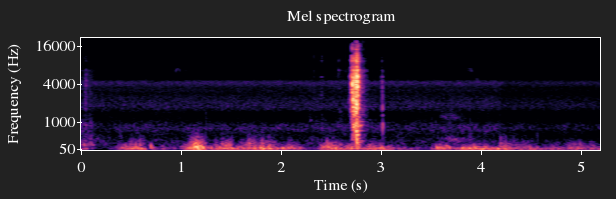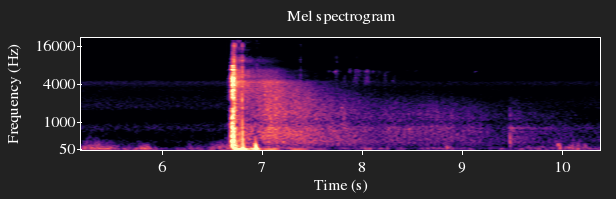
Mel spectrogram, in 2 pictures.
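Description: A rifle chambered in 6ARC fires a single sharp, loud shot outdoors at a steel plate, preceded by another crisp click and followed by a decaying echo over faint rustling background.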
